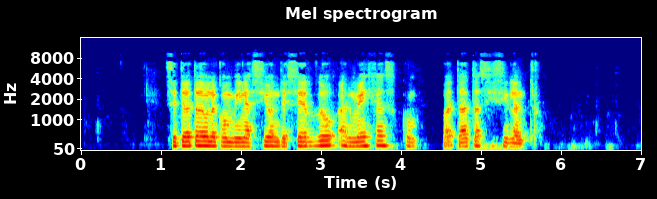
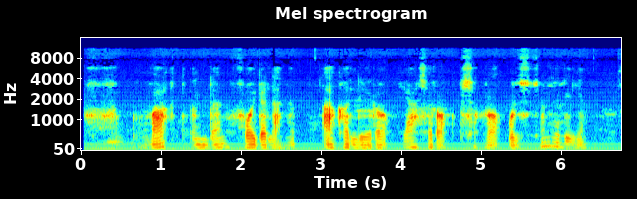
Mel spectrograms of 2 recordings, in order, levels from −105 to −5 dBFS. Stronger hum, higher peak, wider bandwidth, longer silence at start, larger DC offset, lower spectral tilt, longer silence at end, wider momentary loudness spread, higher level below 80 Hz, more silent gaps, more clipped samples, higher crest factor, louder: second, none vs 50 Hz at -50 dBFS; second, -4 dBFS vs 0 dBFS; second, 7.4 kHz vs 11.5 kHz; first, 1.1 s vs 0.05 s; neither; first, -7.5 dB/octave vs -5.5 dB/octave; first, 1.3 s vs 0.45 s; about the same, 14 LU vs 16 LU; about the same, -54 dBFS vs -52 dBFS; neither; neither; second, 18 dB vs 28 dB; first, -20 LUFS vs -28 LUFS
